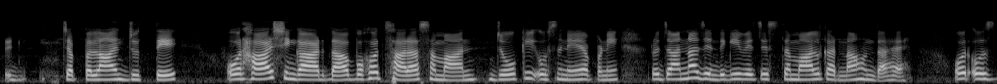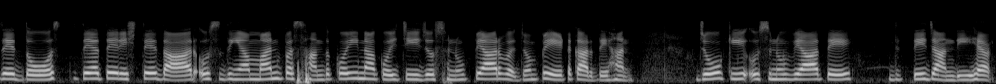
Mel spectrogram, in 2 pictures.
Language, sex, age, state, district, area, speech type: Punjabi, female, 18-30, Punjab, Amritsar, urban, spontaneous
